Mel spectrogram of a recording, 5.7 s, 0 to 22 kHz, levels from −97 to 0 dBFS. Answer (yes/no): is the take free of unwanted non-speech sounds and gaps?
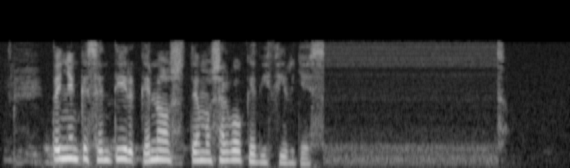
yes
